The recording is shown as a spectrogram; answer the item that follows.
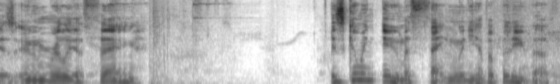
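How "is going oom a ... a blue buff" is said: sudden switch to a put-on British accent. Commentating a game match, the player slips into a put-on british accent. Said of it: "I just went all British or English".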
